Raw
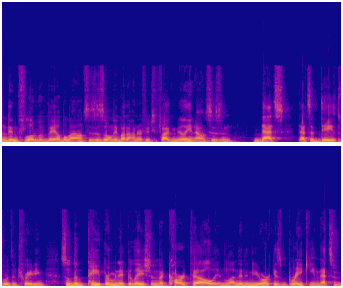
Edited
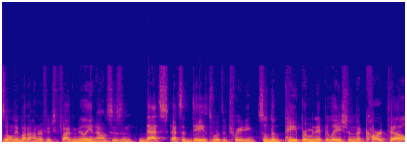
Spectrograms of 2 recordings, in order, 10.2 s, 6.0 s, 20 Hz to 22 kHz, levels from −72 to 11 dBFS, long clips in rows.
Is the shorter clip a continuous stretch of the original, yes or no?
no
